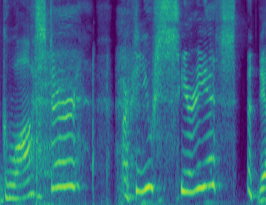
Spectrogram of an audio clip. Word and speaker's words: Gloucester: that water source grouse Esther Shire and it's pronounced Gloucester are you serious they like werster's Oh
